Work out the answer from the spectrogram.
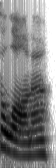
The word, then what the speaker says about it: Alana: Elena, is it Elena or Alana? I keep saying it and I want to say it correctly. It's Alana. Alana.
